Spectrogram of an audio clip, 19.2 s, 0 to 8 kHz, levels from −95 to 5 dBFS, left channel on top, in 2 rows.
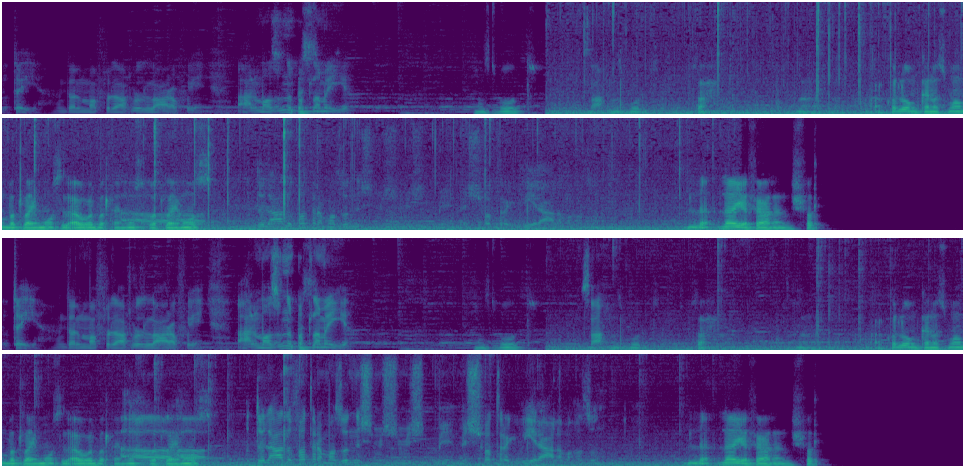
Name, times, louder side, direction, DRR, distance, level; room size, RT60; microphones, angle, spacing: voice 1, 0.0-3.6 5.8-6.2 7.1-7.3 10.8-11.7 12.1-15.7, right 5 dB, 70° right, 0.9 m, -49 dB
sound 1, 1.2-15.2, right 1 dB, 20° right, 1.3 m, -64 dB
voice 2, 4.7-5.2 5.8-6.4 7.0-7.2 7.9-11.7 16.4-17.8, left 2 dB, 20° left, 0.4 m, -38 dB
sound 2, 5.4-17.0, left 3 dB, 70° left, 0.8 m, -49 dB
12.0 x 6.4 x 2.7 m
head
